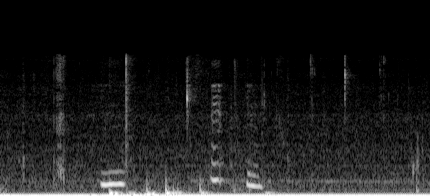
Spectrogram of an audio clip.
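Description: Close-miked eating: small wet mouth clicks and chewing, with a couple of brief murmured 'mm' sounds and a few low bumps about a second and a half in.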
